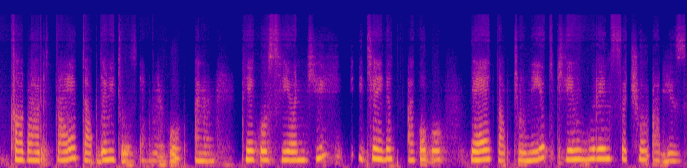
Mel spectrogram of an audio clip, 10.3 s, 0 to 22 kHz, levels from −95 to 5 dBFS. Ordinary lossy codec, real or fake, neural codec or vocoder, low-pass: Opus, 32 kbps; fake; codec, 44.1 kHz, 0.9 kbps, DAC; 14.4 kHz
